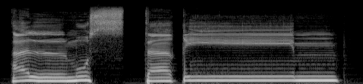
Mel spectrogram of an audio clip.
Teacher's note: jangan sampai ditebalkan huruf sinnya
